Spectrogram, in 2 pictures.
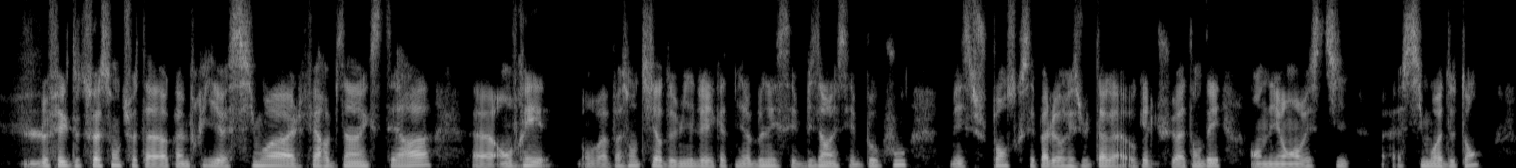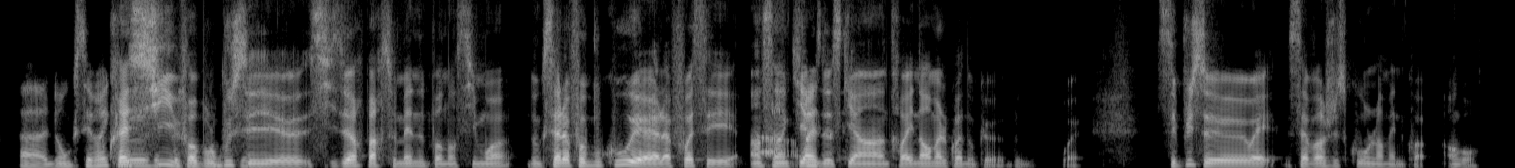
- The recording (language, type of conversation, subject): French, podcast, Comment un créateur construit-il une vraie communauté fidèle ?
- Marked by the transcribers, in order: none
